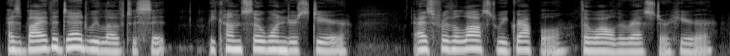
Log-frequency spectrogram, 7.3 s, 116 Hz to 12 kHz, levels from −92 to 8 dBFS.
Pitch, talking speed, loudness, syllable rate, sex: 190 Hz, 195 wpm, -17 LUFS, 5.0 syllables/s, female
